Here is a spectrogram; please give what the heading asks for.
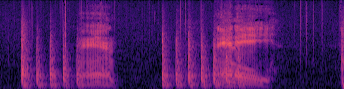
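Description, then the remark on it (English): Two bursts of rapid, heavy pounding on the door of a woman's room, five or six thuds each, and after each burst a man, the character Logan played by Vincent Price, calls out in a rising, sing-song voice asking her to open the door. “Logan, played by Vincent Price, opens the scene as he pounds on the door of your room.”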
